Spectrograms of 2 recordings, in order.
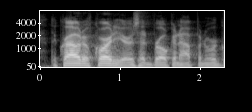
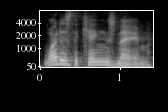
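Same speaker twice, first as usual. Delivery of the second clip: cry out; 8 semitones higher than usual. Acted. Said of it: "cried Eustace".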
